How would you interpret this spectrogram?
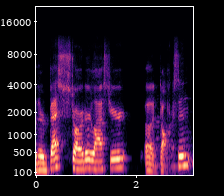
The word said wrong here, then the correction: Dotson: Doc, Doc, Doc, Son, Dotson. – I don't know how to pronounce it, Dotson.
